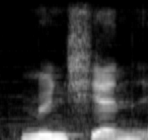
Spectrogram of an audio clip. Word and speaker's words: München: We say Munich in Turkish and München in German.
